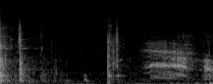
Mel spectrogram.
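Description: BMX bike hitting a wooden grind box: a sharp clack as the pegs land on the box's edge, a second knock a moment later, and another knock about a second in as the bike comes back down to the pavement. A brief pained voice follows near the end.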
